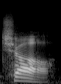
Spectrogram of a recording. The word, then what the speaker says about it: char: And even I can never decide how to, is it car or is it char? Right? Like the English word would be char, but it's short for character. Yeah. So sometimes I'll say char, sometimes I'll say car, sometimes like Americans say car, which sounds horrible to me.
